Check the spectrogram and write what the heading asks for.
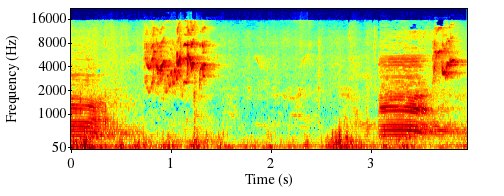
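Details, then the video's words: Village cattle wandering among houses in rice planting season; brief harmonic lowing at the start and again near three seconds, mixed with high chirping bird calls and low background rumble. "Cows wander around residential areas-Sound of cows moo"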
